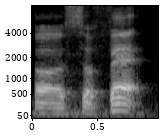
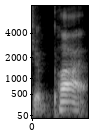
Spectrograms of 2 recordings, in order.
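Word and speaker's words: שפט: All right, now in the Paleo Hebrew, it says safat, you know, how he pronounces it, but it's shapat, which means to judge.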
